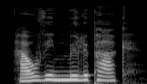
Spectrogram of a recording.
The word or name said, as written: havvindmøllepark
